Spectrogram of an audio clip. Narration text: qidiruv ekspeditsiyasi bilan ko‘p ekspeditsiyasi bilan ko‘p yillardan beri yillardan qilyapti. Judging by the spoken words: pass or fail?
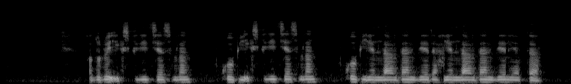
pass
